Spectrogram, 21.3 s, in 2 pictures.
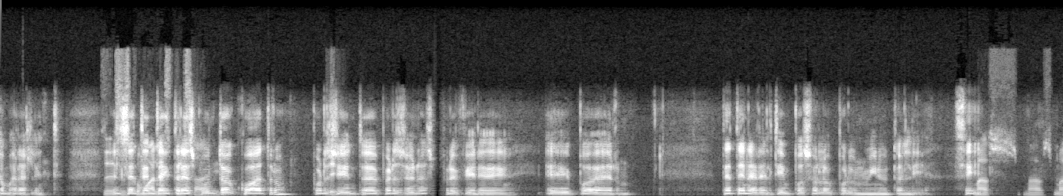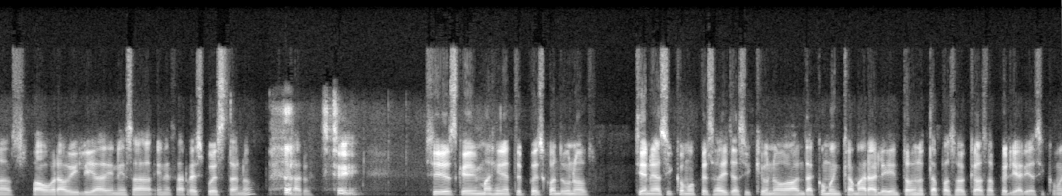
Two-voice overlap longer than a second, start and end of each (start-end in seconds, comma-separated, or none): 1.1-2.3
